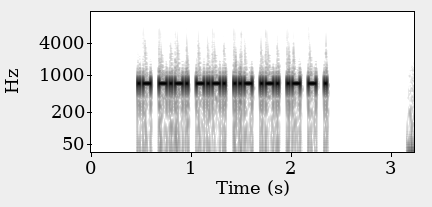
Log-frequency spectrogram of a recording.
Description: Morse code, heard as a keyed tone, about 46 wpm, 700 Hz. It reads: ACCURATE
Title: Sentences from Top 1200 Words - New Word Drill Alt - 45wpm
